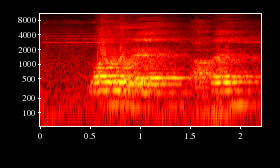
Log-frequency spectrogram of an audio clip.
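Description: A man's voice speaking in Ewe, one phrase beginning about half a second in.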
